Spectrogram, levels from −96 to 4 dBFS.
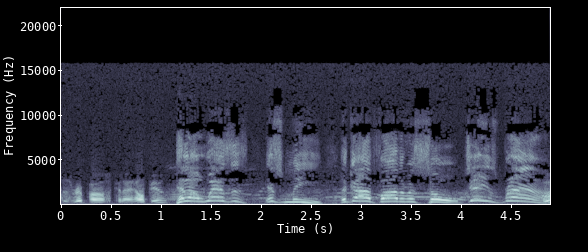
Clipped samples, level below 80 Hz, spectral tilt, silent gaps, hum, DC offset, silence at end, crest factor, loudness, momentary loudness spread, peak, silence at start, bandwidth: under 0.1%; -50 dBFS; -3 dB/octave; none; 60 Hz at -50 dBFS; under 0.1%; 0 s; 16 dB; -21 LUFS; 8 LU; -4 dBFS; 0 s; 16 kHz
